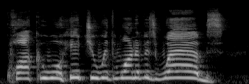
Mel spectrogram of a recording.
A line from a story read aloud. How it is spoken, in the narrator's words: Drake yelled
